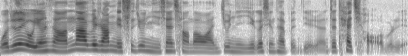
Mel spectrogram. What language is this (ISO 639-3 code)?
zho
